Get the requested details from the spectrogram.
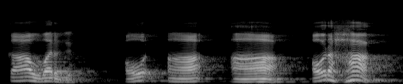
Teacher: का वर्ग और आ और हा, ये जो है कंठ से निकलते हैं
